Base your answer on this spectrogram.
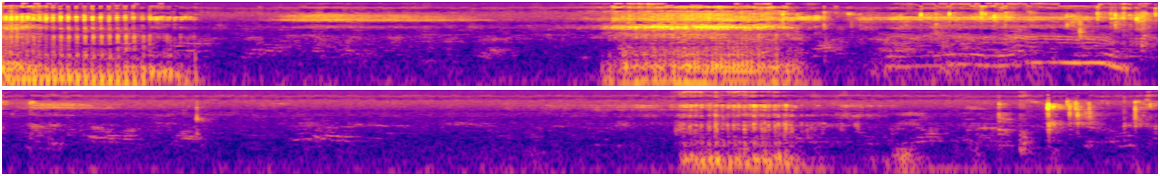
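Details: Snoring bulldogs give three heavy, gravelly snorts spaced several seconds apart, with soft breathing between and a brief faint voice in the quiet stretch.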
